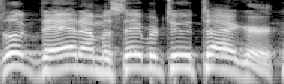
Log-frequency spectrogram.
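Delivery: put-on high, loud, delighted kid boasting; a small boy showing off his straw fangs; proud little boy. Pastor's son calling to his dad mid-sermon, high and gleeful.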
